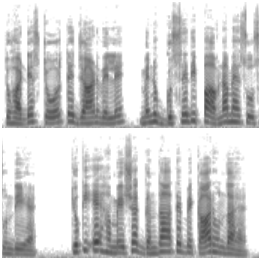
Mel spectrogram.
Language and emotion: Punjabi, disgusted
